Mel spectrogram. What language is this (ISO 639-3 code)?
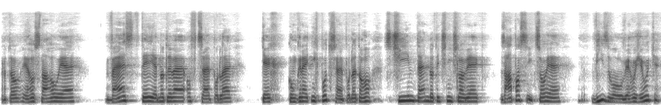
ces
